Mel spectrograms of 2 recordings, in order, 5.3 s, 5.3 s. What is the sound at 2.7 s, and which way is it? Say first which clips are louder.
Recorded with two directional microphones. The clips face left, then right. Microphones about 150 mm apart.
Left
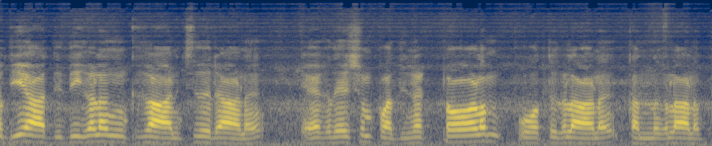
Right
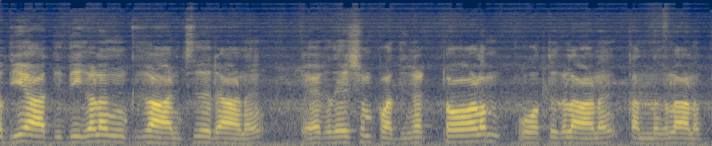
Speech: left 5 dB; 35° left (ahead or behind).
